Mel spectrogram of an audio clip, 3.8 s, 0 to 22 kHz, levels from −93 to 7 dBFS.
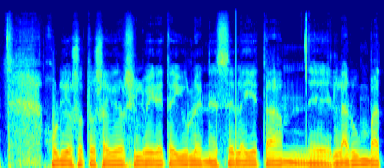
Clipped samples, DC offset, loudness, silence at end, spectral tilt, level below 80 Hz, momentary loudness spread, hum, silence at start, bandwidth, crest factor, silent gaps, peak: under 0.1%; under 0.1%; -19 LUFS; 0.05 s; -8 dB/octave; -30 dBFS; 2 LU; none; 0.05 s; 11.5 kHz; 12 dB; none; -6 dBFS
